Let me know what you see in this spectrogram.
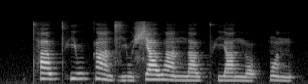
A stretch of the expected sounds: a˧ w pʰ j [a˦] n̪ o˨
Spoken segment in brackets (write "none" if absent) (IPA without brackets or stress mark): a˧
